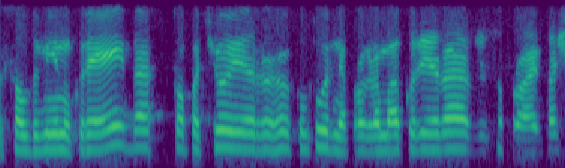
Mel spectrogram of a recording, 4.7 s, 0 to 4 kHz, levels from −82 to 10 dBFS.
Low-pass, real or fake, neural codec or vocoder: 3.6 kHz; real; none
